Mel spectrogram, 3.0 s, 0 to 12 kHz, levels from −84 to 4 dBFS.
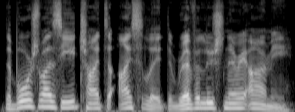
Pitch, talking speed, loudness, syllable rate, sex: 135 Hz, 160 wpm, -18 LUFS, 6.8 syllables/s, male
